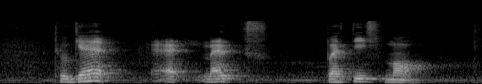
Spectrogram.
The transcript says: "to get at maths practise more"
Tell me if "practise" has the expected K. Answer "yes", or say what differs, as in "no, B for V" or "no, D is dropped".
no, K is dropped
